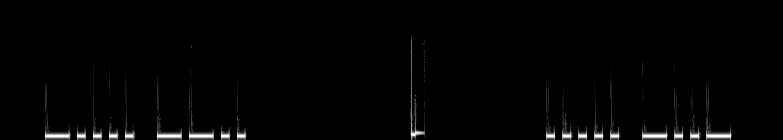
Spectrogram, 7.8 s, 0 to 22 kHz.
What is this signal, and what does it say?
Morse code, heard as a keyed tone, about 15 wpm, 700 Hz. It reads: 6Z 5X
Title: Single-Letter Single-Number 15wpm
